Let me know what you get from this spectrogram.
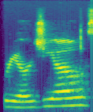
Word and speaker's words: Briogeo: and it's pronounced Briogeo.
